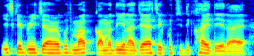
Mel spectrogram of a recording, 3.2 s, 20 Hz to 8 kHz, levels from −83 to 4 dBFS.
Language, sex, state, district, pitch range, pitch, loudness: Hindi, male, Uttar Pradesh, Saharanpur, 120-145 Hz, 130 Hz, -17 LUFS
